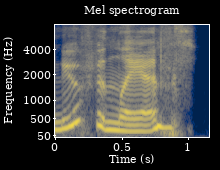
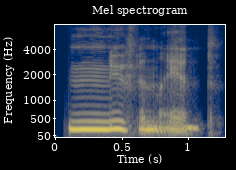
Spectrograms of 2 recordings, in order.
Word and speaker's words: Newfoundland: In Newfoundland, keeping cows in your house. What if they're cold? Right? Wait, say that place again. Newfoundland.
